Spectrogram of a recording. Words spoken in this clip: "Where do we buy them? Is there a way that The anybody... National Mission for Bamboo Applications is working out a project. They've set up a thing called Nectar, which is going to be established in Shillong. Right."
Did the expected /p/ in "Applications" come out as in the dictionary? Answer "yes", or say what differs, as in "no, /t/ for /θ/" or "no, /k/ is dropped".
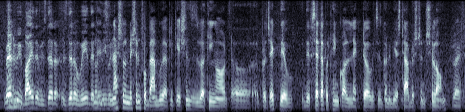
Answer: yes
